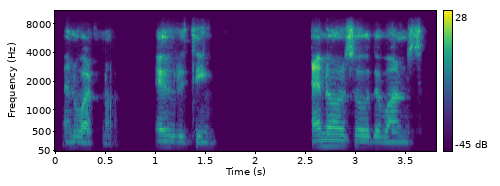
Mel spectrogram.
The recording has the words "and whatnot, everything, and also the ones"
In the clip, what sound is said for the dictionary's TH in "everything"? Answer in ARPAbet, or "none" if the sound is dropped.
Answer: T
